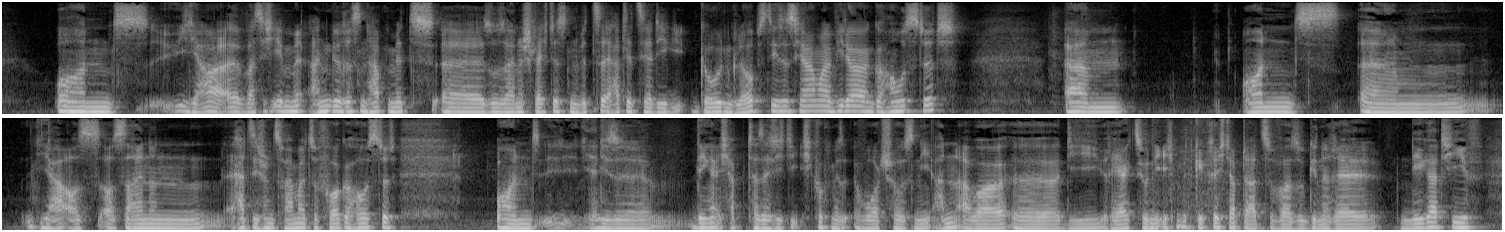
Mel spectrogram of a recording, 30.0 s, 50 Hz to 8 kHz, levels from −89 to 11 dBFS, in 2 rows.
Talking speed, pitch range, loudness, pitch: 130 wpm, 110-130 Hz, -19 LUFS, 120 Hz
